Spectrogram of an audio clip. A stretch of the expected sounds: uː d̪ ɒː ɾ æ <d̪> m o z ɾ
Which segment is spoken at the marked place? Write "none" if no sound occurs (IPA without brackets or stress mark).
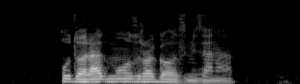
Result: d̪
